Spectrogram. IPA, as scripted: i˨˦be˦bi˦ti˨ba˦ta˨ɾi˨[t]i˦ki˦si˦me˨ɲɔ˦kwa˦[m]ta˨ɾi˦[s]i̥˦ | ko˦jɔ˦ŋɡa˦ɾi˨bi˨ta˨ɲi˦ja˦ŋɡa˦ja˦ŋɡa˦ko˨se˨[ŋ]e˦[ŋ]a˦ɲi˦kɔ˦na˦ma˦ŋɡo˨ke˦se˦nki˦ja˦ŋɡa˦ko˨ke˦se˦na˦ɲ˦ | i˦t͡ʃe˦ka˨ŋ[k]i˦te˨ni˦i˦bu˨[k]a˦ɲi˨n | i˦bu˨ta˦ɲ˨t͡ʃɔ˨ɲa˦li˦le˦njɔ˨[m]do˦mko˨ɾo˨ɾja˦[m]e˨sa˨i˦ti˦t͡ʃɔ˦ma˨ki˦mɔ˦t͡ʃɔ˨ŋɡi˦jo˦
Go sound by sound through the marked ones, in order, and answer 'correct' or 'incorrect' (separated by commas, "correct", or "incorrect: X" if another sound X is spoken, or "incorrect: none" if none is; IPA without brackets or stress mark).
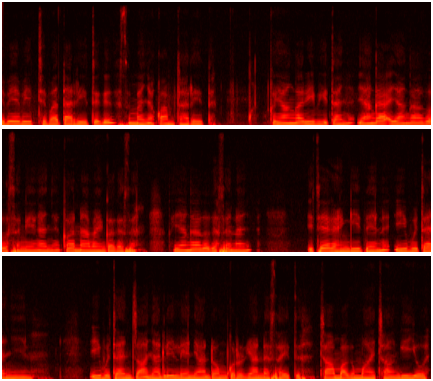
correct, correct, incorrect: t, correct, correct, incorrect: ɡ, incorrect: t, incorrect: n, incorrect: n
